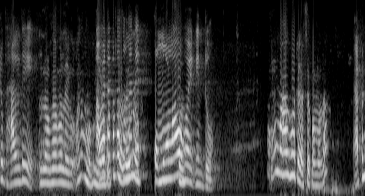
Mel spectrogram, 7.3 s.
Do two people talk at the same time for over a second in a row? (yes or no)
yes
